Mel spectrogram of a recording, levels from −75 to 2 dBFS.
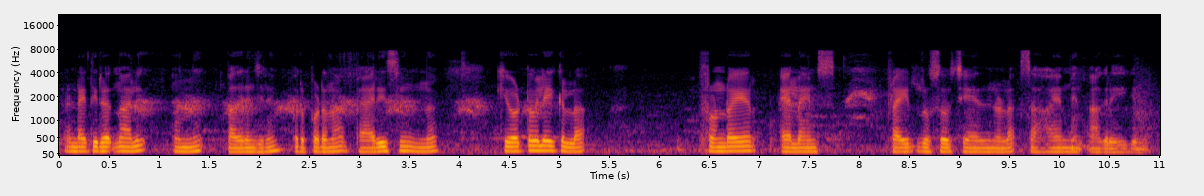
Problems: background sounds at intervals, low volume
